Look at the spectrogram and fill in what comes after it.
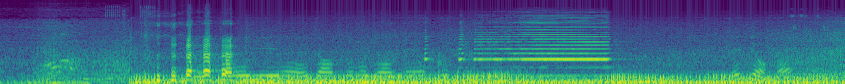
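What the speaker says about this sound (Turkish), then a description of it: "Bir de o korna çalıyor." A car horn blares in a long sustained honk over loud engine and road noise, with short toots before it and a voice talking briefly.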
